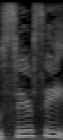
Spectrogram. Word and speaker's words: Circe: So CIRCE is, ironically, it's CIRCE that, you know, if you watched Game of Thrones, it's the same type of pronunciation, but a different spelling.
